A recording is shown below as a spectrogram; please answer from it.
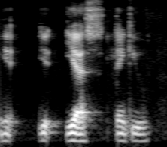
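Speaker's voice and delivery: stuttering, stumbling, halting stammer at start. Voicing a shy character thanking her rescuer: stuttering. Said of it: "she would have her stuttering saying".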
